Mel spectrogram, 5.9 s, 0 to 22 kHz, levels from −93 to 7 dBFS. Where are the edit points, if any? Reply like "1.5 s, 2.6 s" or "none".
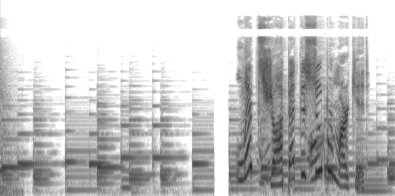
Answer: none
